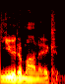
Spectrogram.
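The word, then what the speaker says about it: eudaemonic: So So if you asked for the phonetic pronunciation, I would say EU daemonic. But it is pronounced eudaimonic, so yeah. Dumbmonic, even though it is spelled daemonic.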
